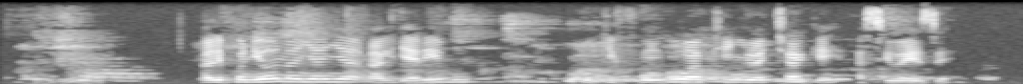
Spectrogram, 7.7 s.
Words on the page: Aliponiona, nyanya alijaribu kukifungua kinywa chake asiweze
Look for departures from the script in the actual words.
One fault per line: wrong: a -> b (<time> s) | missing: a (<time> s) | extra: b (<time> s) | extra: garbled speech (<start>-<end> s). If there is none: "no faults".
no faults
